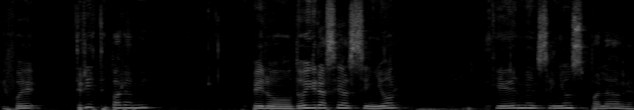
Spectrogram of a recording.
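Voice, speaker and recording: Her voice is high-pitched, with a dark, mellow tone. The woman speaks fairly slowly, leaving long, frequent pauses. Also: fairly even intonation. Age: 60s. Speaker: church member. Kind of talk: testimony. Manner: halting.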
